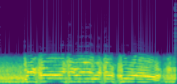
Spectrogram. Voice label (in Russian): aircraft damaged, mood high, speech ru; War Thunder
